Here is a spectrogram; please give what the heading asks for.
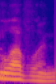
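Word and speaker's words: Loveland: Colston Lovelin.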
